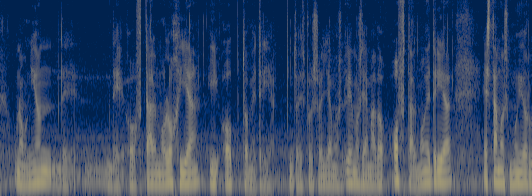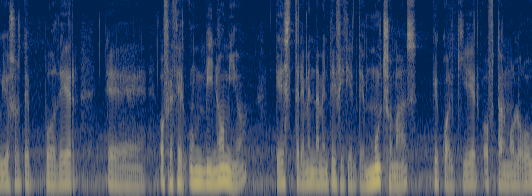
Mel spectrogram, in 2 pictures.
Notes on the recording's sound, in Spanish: grabado durante la 38º edición del Congreso SECOIR en España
